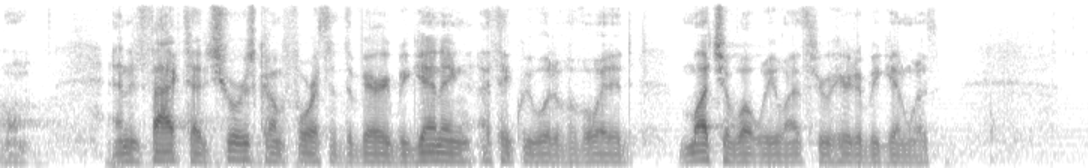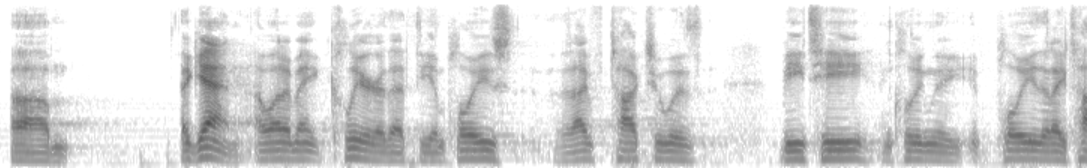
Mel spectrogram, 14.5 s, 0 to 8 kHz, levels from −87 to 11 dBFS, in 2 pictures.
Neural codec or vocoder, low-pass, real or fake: none; 7.2 kHz; real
